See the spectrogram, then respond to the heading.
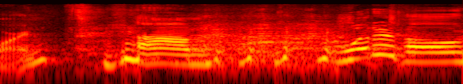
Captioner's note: all laughing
